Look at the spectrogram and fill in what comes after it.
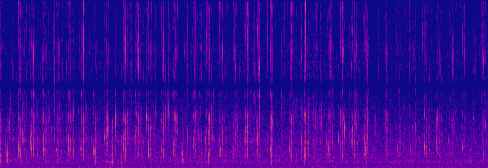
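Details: Mojio, a Ragdoll cat, drinking water indoors as part of his everyday routine; quick wet lapping clicks repeat about four times per second, steady and crisp throughout with a faint room hiss beneath.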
